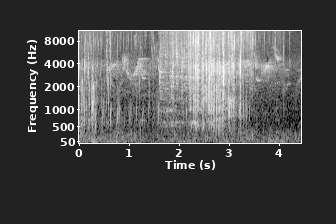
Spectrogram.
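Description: A thick curry pours and slops from a pan into a bowl.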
